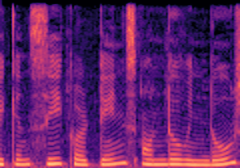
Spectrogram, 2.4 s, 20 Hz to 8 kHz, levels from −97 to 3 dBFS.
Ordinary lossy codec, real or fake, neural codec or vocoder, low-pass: none; fake; codec, 16 kHz, 16 kbps, FreqCodec, larger model; none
